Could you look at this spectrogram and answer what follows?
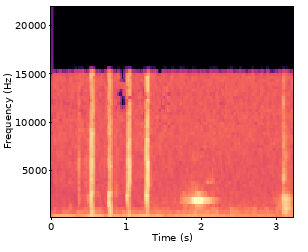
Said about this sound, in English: He shouts again, and it sounds like a cat, but it's them. I swear to God, it's them. They're so crazy, they just meow at people. They don't even know how to scream intimidatingly. So he whips his club back and says, meow!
